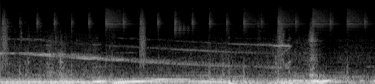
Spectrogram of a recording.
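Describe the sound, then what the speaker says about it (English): Police car sirens wailing as cops arrive at a night car meet, loud and close with sweeping up-and-down tones over idling engines and crowd noise. "Oh, it's the sirens. The cops are here."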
